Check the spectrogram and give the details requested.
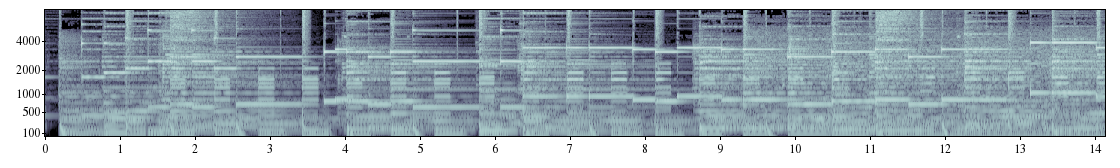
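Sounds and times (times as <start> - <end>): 
karaoke singing: 0.3 - 14.1.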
